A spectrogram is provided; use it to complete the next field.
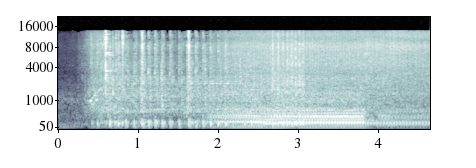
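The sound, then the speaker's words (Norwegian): A petrol-engine water pump, used by the crew of the rescue boat Uni Oslo training to remove water from boats, starts up with a rapid sputtering chug, revs into a loud, steady drone, then drops back to a lower, rougher idle near the end. “Sjåken er der, tenninga er der. Står den på? på. Ja.”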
